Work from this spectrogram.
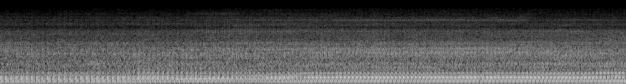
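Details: Racer small motorcycle after repair of sputtering, no-pull problem (loose main jet and emulsion tube, dirty carburetor, filthy air filter cleaned and oiled): engine pulses evenly, revs smoothly, holds a clean higher speed.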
